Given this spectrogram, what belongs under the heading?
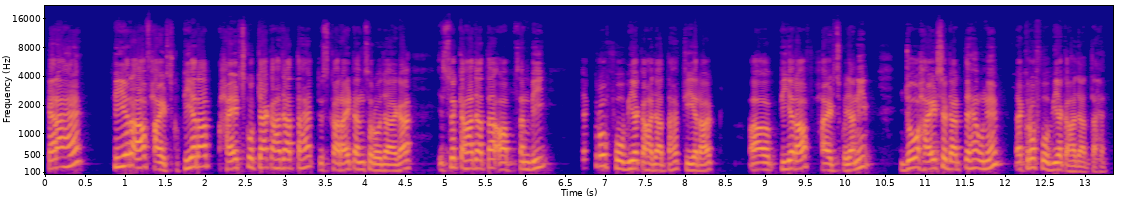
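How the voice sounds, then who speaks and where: A man's voice: high-pitched, lively intonation, moderate pace, a bit bright. Man teaching exam answers. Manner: repeats key terms with "ठीक है". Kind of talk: explaining exam practice questions.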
